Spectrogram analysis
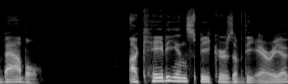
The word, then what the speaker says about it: Babylon: an important city state its name is of Unknown Origin and was likely pronounced Babel Acadian speakers of the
